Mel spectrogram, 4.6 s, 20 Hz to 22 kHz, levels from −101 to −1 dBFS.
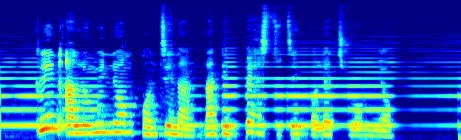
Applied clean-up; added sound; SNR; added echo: neural mask model RNNoise.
